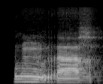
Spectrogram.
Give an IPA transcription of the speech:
l õ˥˧ l r a˧ ʁ

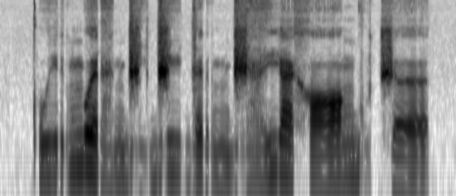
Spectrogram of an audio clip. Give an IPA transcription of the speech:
kʷʼ iː r ŋʷ ɛ ɾ æ̤ n d͡ʒ i̤ d͡ʒ i ɡ ɛ r n d͡ʒ æ̤ j æ x ɒː ŋ ɡ ṳ t͡ʃ ɜ

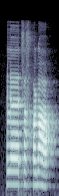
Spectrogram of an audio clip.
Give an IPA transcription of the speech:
l ɜː t͡s ɔ z h ɔ ɳ ɑ

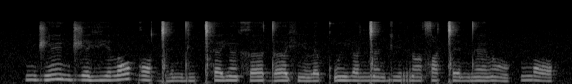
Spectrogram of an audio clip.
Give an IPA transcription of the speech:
n d͡ʒ ẽ n d͡ʒ e vʲ e l ɔ ɡ ɔ ɡ͡ǀ e n d i ǀʰ ɛ j ɛ̃ x ɜ d ɜ fʲ ẽ l ɛ kʷʼ ĩ j ɜ ŋ͡ǀ ɛ̃ ɡ i r ɛ̃ sˤ e ǀ e n d ɛ̃ l ɔ̃ | ŋ ɔ

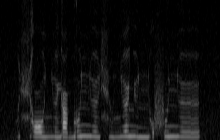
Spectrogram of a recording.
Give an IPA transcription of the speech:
ç ɔː ʎ e j a ɡ ɤ ɲ eː ç u ʎ ɛ lʲ e ɲ ɔ f ʏ ɲ eː

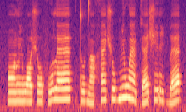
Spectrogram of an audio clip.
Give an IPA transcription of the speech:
ɔ̃˨ l ĩ˨ w ɔ˨ ʃ o˨ f u˨˦ l ɛ˦ | t u˧ d ã˨ h ɛ̃˧ ʃ u˧ b ĩ˦ w ɛ̃˦˨ k ɛ˨˦ ʃ i˧ ɾ i˨ ɡ͡b ɛ˨˦

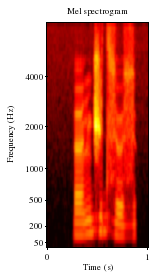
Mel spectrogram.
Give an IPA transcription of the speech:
ɐ n d͡ʒ i d z ɵ z

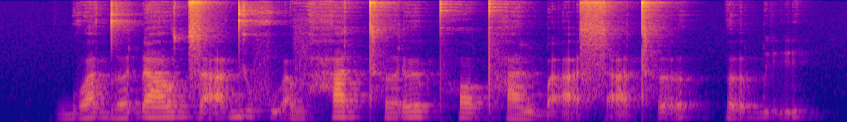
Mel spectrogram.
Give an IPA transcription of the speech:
ɡʷ a˩˥ d̪ ə˩˥ ɗ a˧˥ o̯ d͡z a̰˧˥ d̪ i˥ xʷ a̰˧˩ v h a˥ d tʰ ə˧˥ ɾ ø˥ pʰ ɔ˥ pʰ a˧˩ ɳ ɓ a̰˩˥ s a̰˩˥ tʰ ə̰˥ | ə̰˧˥ ɓ ḭ˧˥

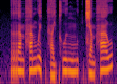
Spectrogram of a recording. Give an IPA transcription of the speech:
r a˧ m h a˦˥ m w e˨˩ k̚ h a˩˦ j kʰ w ɯ˧ ŋ m u˨˩ k̚ t͡ɕ a˩˦ m h a˦˥ w

